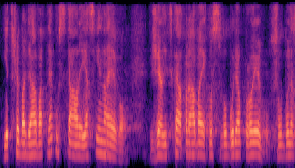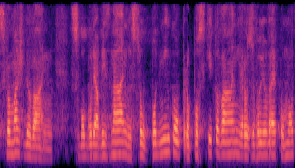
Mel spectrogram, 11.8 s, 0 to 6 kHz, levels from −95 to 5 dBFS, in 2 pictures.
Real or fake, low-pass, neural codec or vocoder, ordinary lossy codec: fake; 5.4 kHz; codec, 16 kHz in and 24 kHz out, 1.1 kbps, FireRedTTS-2 codec; AAC, 32 kbps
